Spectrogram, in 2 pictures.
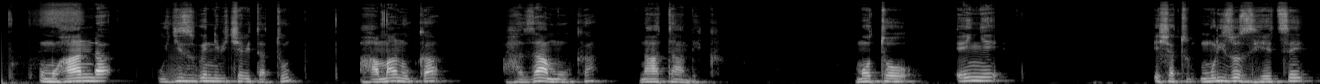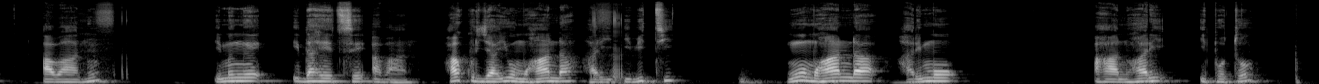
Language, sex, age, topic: Kinyarwanda, male, 18-24, government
